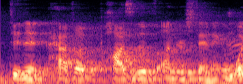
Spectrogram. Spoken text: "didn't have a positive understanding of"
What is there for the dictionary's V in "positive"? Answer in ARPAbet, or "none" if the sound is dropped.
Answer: V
